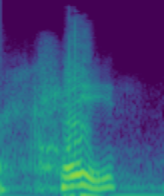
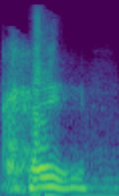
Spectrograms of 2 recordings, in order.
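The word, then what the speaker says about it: heth: This is the letter heith. It's not pronounced heith, but it's pronounced kaith.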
